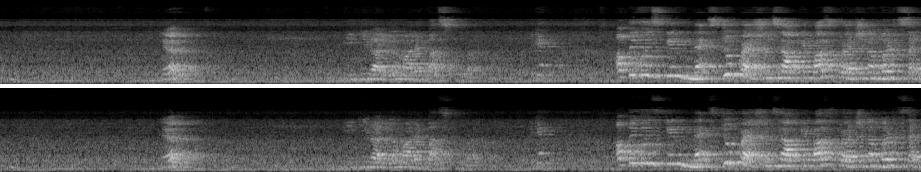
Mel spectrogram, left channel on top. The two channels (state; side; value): normal; both; correlation 0.53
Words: Clear, b की वैल्यू हमारे पास 12. ठीक है, अब देखो इसके नेक्स्ट जो क्वेश्चन है आपके पास, question number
